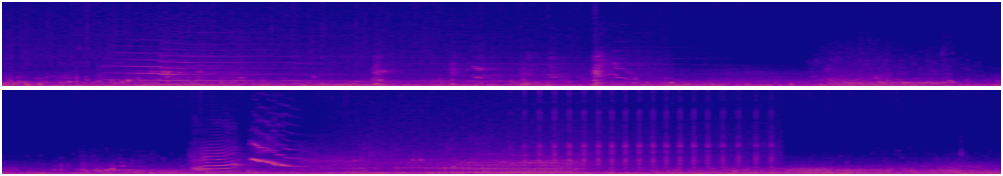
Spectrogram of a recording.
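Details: Humpback whale song over ocean ambience: a long steady tonal moan with stacked harmonics, broken by short pulsed units and, midway, a quick cluster of sharp upswept squeals, all above a constant low watery rumble.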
